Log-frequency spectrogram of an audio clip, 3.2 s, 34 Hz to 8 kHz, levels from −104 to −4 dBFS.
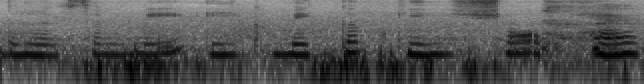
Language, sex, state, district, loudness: Hindi, female, Punjab, Fazilka, -16 LUFS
